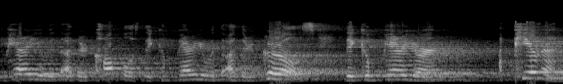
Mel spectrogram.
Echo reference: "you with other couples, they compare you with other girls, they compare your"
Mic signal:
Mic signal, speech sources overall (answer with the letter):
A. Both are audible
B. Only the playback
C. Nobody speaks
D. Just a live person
B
